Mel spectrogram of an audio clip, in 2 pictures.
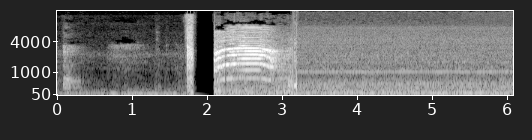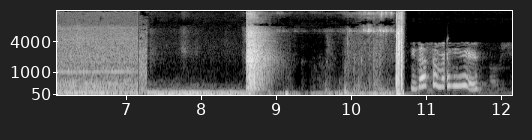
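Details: Kitten giving one loud, tonal meow, then a long steady hiss of background noise, a couple of sharp clicks, and a few faint, wavering mews near the end.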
